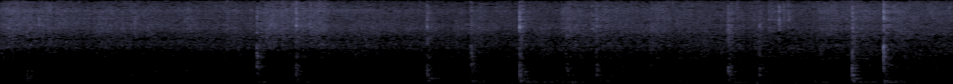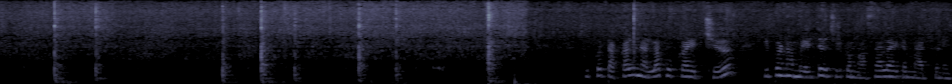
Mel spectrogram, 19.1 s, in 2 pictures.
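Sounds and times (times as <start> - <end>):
onions and tomatoes sizzling in oil: 0.0 - 19.0
spatula knocking and scraping pan: 4.2 - 9.2, 10.0 - 10.7, 11.7 - 13.8.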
